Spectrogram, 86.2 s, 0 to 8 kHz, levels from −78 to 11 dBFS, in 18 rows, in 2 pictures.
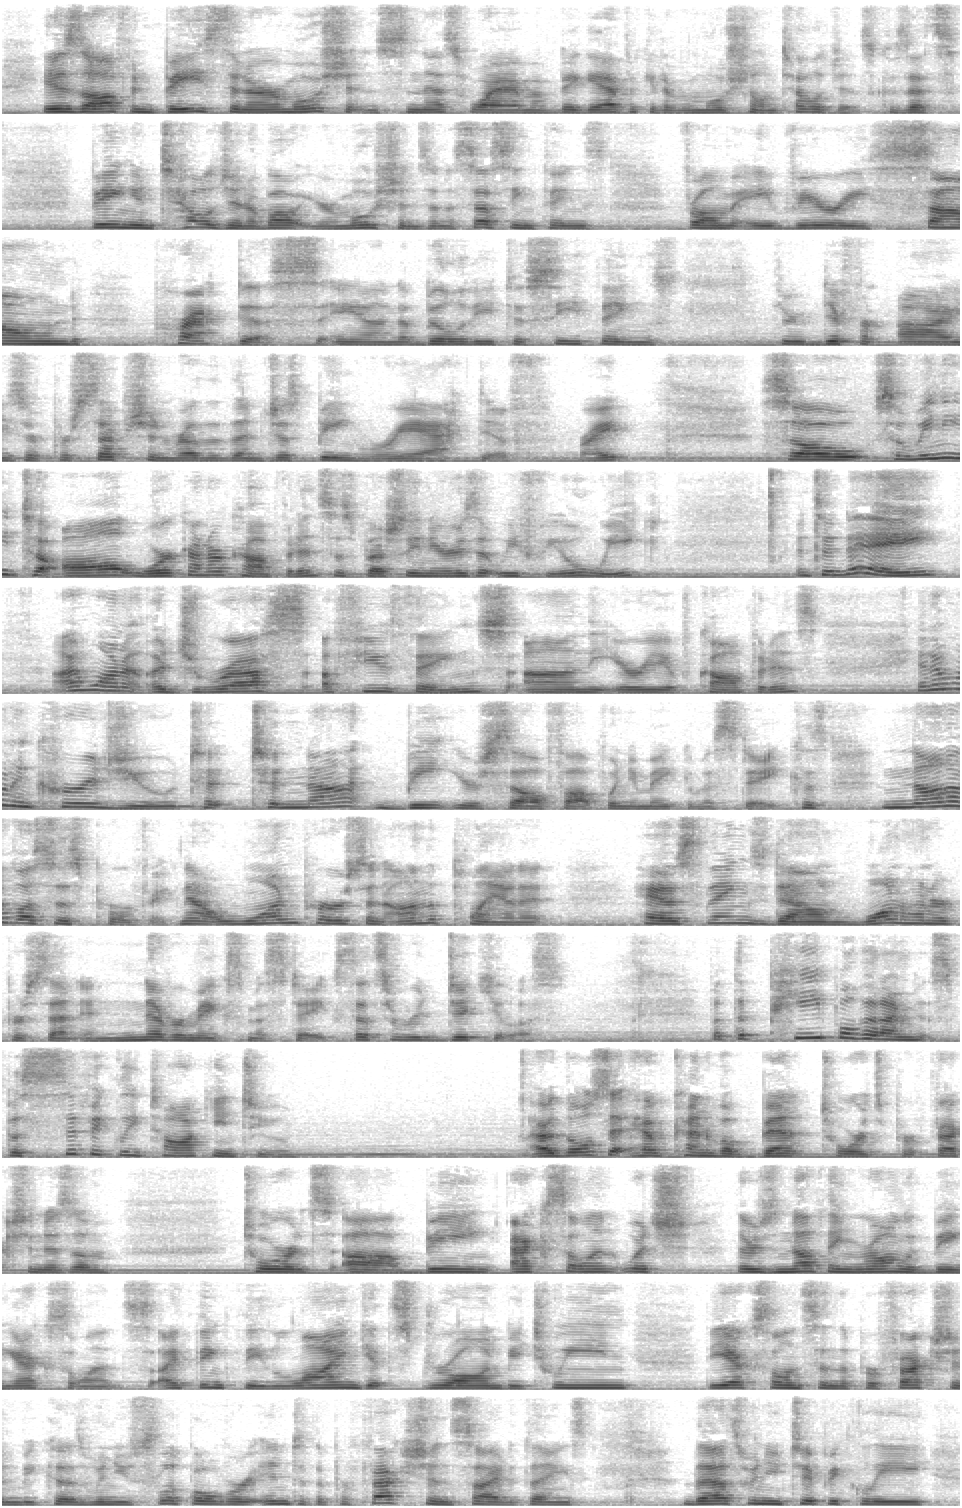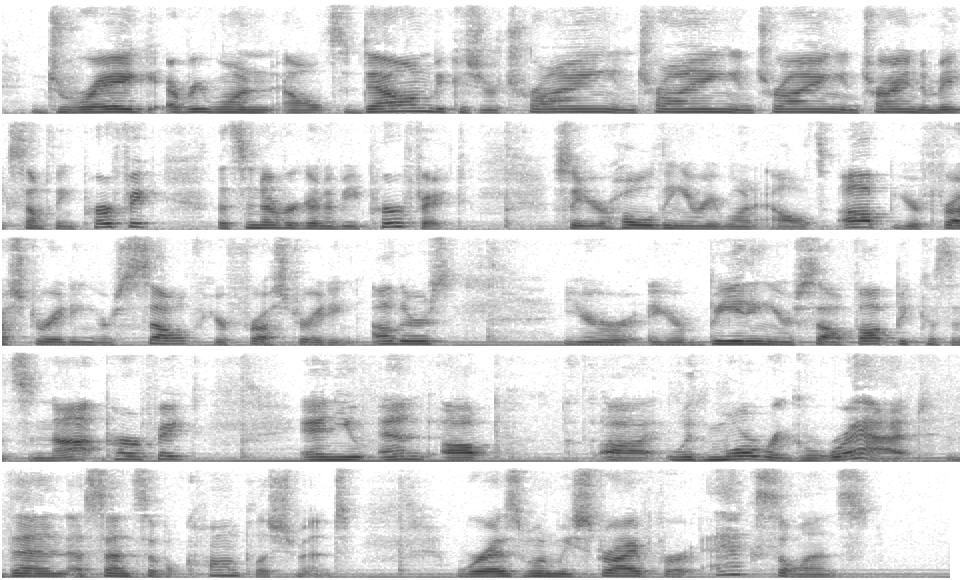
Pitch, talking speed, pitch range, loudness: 175 Hz, 165 wpm, 160-195 Hz, -19 LUFS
